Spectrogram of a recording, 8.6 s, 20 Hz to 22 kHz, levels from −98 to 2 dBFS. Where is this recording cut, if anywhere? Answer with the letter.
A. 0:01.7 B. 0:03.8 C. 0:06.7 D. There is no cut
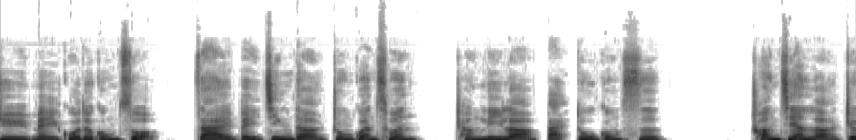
A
